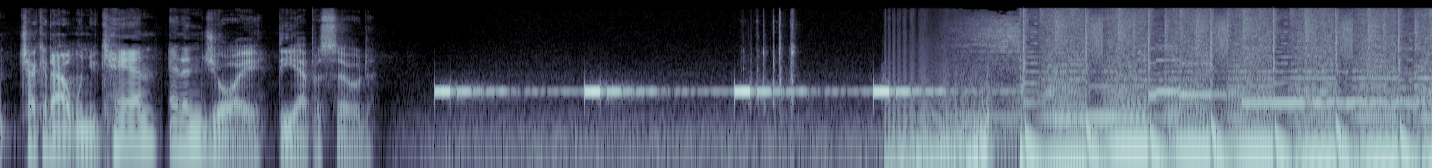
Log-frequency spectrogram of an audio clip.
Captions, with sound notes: Check it out when you can and enjoy the episode. (beeping) (techno music)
